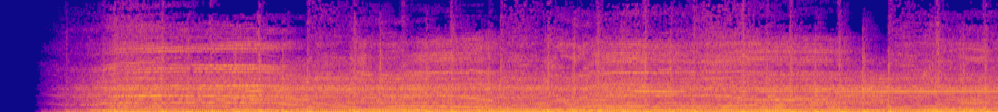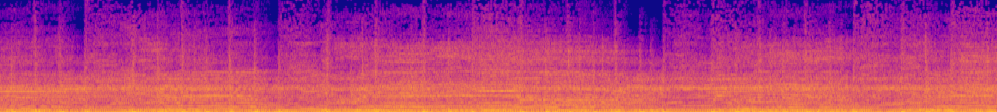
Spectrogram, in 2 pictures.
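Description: A grunge rock song plays loud and steady after a brief quiet start, with thick distorted guitar, pounding drums and a male voice singing throughout.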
